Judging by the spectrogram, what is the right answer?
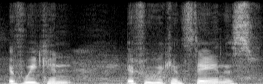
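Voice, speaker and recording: A man's voice: a little high, steady tone, fairly quick, slight background noise. A man hosting a podcast, talking in a casual, enthusiastic, slangy way. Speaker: podcast host.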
